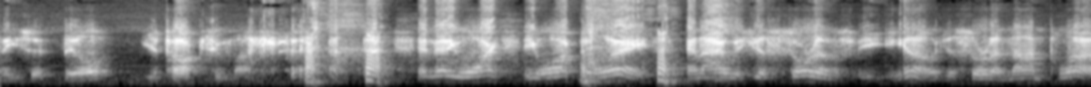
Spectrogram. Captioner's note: both Laugh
